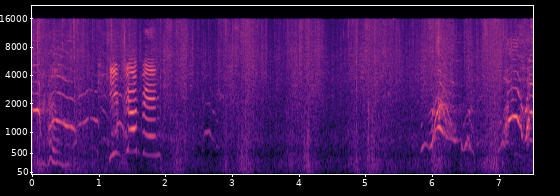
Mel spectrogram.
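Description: A trampoline thumps and creaks as children bounce on it.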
